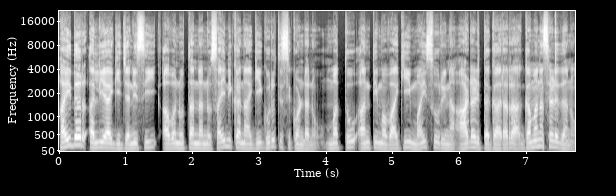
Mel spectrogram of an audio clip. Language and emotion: Kannada, neutral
